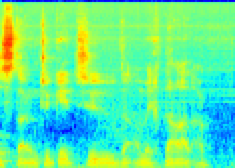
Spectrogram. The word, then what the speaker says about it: amygdala: to get to the amygdala the amigdala as the british say but it was another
